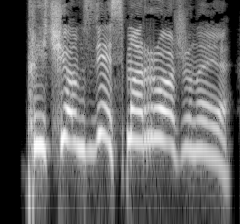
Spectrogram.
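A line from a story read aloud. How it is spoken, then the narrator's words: Shouting, losing control. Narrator (Russian): закричала тогда, срываясь, Мария Семеновна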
